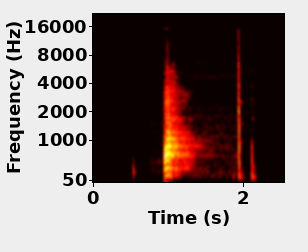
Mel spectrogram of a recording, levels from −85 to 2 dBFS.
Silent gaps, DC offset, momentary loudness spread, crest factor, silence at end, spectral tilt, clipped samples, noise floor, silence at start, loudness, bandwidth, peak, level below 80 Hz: none; under 0.1%; 21 LU; 24 dB; 0.6 s; -5 dB/octave; under 0.1%; -77 dBFS; 0.95 s; -17 LUFS; 10 kHz; 0 dBFS; -70 dBFS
